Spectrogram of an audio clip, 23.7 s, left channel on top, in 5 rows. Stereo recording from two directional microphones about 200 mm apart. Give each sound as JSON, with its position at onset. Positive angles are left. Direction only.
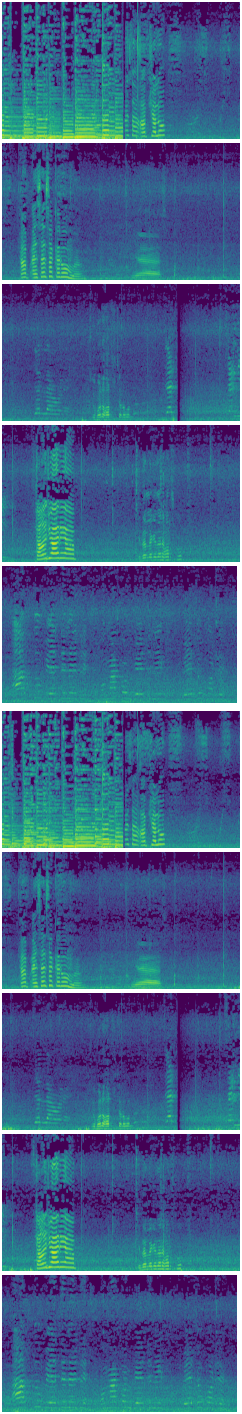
{"t": 0.0, "sound": "music", "side_deg": 0}
{"t": 5.1, "sound": "speech", "side_deg": 10}
{"t": 7.4, "sound": "speech", "side_deg": -30}
{"t": 11.4, "sound": "speech", "side_deg": -30}
{"t": 15.0, "sound": "speech", "side_deg": 10}
{"t": 17.1, "sound": "speech", "side_deg": -30}
{"t": 19.2, "sound": "a sound", "side_deg": 15}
